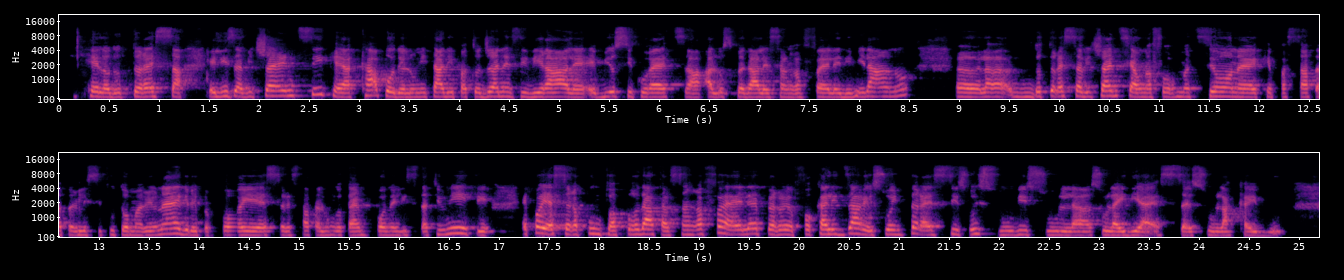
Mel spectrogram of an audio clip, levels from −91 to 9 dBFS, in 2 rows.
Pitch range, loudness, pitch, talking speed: 185-215 Hz, -28 LUFS, 195 Hz, 150 wpm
